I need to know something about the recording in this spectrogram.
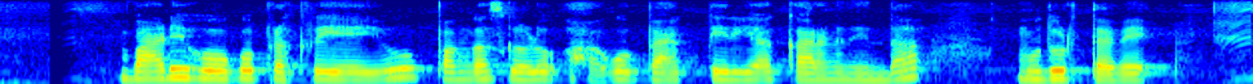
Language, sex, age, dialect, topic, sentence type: Kannada, female, 25-30, Mysore Kannada, agriculture, statement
